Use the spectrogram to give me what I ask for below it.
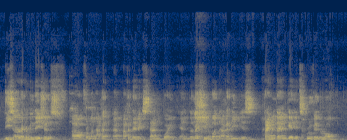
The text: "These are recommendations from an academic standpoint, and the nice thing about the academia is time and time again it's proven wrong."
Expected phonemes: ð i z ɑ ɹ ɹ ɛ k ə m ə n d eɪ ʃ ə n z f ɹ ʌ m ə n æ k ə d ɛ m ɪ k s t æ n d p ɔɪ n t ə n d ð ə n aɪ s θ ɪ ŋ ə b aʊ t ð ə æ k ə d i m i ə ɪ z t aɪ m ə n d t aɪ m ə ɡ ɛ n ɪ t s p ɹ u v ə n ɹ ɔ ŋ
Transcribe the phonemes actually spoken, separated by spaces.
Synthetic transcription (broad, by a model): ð i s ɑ ɹ ɹ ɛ k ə m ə n d eɪ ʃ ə n s f ɹ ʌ m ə n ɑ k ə d ɛ m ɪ k s t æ n d p ɔɪ n t ə n d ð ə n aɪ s t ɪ ŋ ə b aʊ t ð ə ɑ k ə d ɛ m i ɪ s t aɪ m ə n t aɪ m ə ɡ ɛ n ɪ t s p ɹ u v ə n ɹ ɔ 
